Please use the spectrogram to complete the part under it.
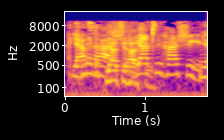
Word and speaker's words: Yatsuhashi: But so we get this, we get a fight scene with two members from Team Coffee, Coco and Yatsuhashi.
